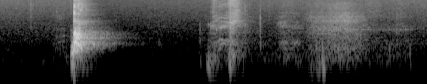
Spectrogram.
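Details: Lhasa Apso dog playing at home with a toy, giving one sharp, loud, short bark, followed by a couple of softer low huffs or muffled sounds in a quiet room.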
